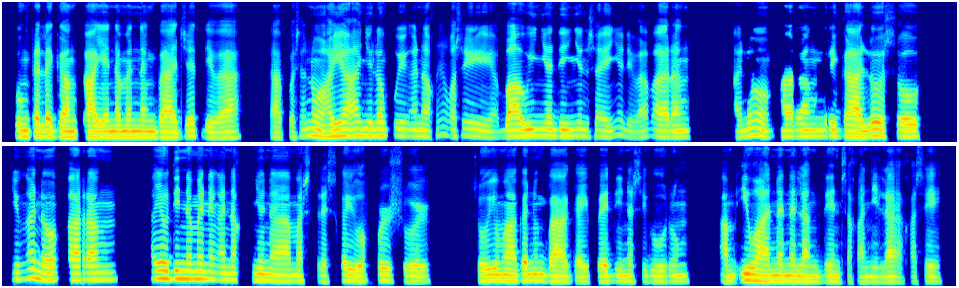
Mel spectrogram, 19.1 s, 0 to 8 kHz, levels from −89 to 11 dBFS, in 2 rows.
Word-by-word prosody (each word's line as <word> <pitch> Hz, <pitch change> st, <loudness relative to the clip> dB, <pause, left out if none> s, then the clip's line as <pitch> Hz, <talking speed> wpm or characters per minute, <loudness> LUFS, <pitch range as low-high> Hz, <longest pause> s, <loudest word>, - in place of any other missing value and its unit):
kung 130 Hz, -1 st, +2 dB
talagang 125 Hz, -2 st, +3 dB
kaya 120 Hz, 0 st, +4 dB
naman 120 Hz, 0 st, +4 dB
ng 120 Hz, -1 st, +2 dB
budget, 115 Hz, +4 st, +1 dB
'di 115 Hz, -3 st, -3 dB
ba? 115 Hz, +2 st, -1 dB, 0.2 s
Tapos 110 Hz, +1 st, -7 dB
ano, 140 Hz, -4 st, +1 dB
hayaan 140 Hz, +2 st, +3 dB
n'yo 145 Hz, -, 0 dB
lang 145 Hz, -1 st, +1 dB
po 145 Hz, -, -7 dB
yung 135 Hz, -1 st, -4 dB
anak 130 Hz, -2 st, -2 dB
n'yo 165 Hz, -, -13 dB
kasi 130 Hz, -4 st, -5 dB
bawi 130 Hz, +3 st, +3 dB
niya 140 Hz, 0 st, -1 dB
din 135 Hz, +1 st, -1 dB
'yun 135 Hz, -, -6 dB
sa 130 Hz, -, -7 dB
inyo, 130 Hz, +5 st, -6 dB
'di 120 Hz, -, -10 dB
ba? 115 Hz, +2 st, -8 dB
Parang 125 Hz, -1 st, -1 dB, 0.5 s
ano, 130 Hz, 0 st, -1 dB
parang 130 Hz, 0 st, -1 dB
regalo. 130 Hz, 0 st, +3 dB
So, 125 Hz, 0 st, +1 dB, 0.5 s
yung 155 Hz, +3 st, -6 dB
ano, 150 Hz, -5 st, +2 dB
parang 145 Hz, +1 st, 0 dB, 0.3 s
ayaw 165 Hz, 0 st, +5 dB
din 165 Hz, -1 st, +5 dB
naman 160 Hz, -1 st, +3 dB
ng 145 Hz, -, -5 dB
anak 140 Hz, -1 st, -3 dB
n'yo 135 Hz, -1 st, +1 dB
na 120 Hz, -1 st, +1 dB
ma-stress 115 Hz, -1 st, -6 dB
kayo 120 Hz, -3 st, +1 dB
for 130 Hz, -1 st, 0 dB
sure, 115 Hz, -2 st, -3 dB, 0.5 s
so 120 Hz, -, -1 dB
yung 125 Hz, -1 st, +3 dB
mga 120 Hz, +1 st, +2 dB
gano'ng 130 Hz, -1 st, +1 dB
bagay, 110 Hz, -1 st, +1 dB
puwede 115 Hz, +1 st, -2 dB
na 115 Hz, 0 st, -3 dB
sigurong, 115 Hz, 0 st, -4 dB, 0.3 s
um, 115 Hz, -2 st, -3 dB
iwanan 120 Hz, -3 st, +5 dB
na 115 Hz, -, +2 dB
lang 110 Hz, -1 st, 0 dB
din 115 Hz, 0 st, -2 dB
sa 110 Hz, -, -13 dB
kanila 105 Hz, +1 st, -4 dB
kasi, 105 Hz, +1 st, -7 dB
125 Hz, 190 wpm, -23 LUFS, 115-140 Hz, 0.5 s, ayaw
